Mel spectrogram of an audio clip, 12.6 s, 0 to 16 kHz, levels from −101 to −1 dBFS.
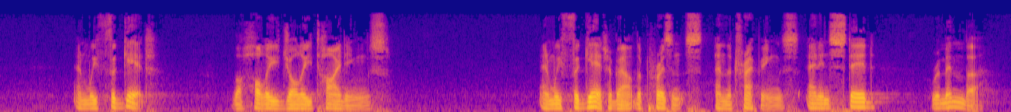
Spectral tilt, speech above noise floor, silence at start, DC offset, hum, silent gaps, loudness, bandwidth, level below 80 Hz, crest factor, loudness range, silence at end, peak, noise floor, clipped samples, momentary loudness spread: -6.5 dB/octave; 39 dB; 0.9 s; under 0.1%; none; none; -24 LUFS; 11 kHz; -42 dBFS; 20 dB; 5 LU; 0.35 s; -4 dBFS; -61 dBFS; under 0.1%; 13 LU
